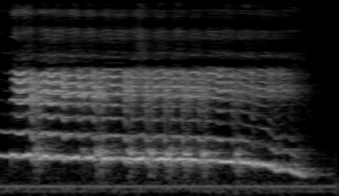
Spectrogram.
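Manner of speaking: high, long trembling whinny; whinny high and let it fall at the end; horse neigh. Shown as a demonstration. Teacher playing the horse sound for children, high whinny. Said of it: "the horse makes a".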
